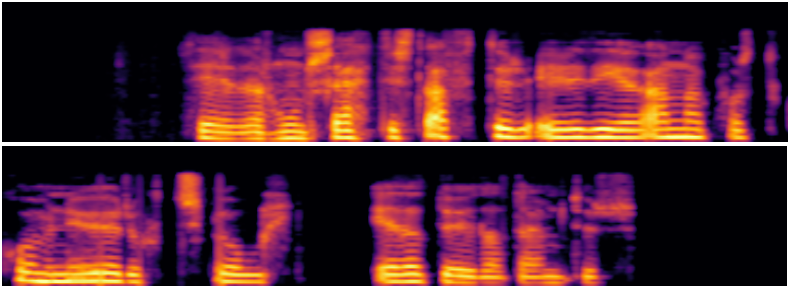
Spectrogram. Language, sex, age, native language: Icelandic, female, 40-49, Icelandic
